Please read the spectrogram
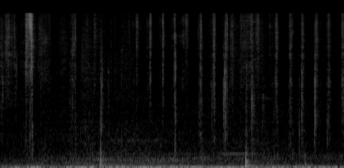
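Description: Hands handling and tearing brown paper: faint crisp rustles and small ticks, with two soft knocks, the louder one about four seconds in.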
